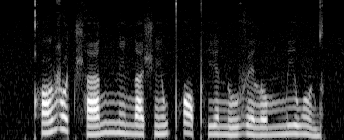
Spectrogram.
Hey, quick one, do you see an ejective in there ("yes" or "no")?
no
